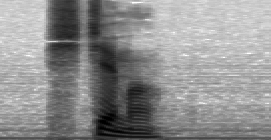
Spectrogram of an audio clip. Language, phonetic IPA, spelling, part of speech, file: Polish, [ˈɕt͡ɕɛ̃ma], ściema, noun, Pl-ściema.ogg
